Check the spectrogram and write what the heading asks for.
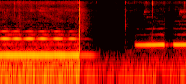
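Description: Coffee-wood Native American walking-stick flute in F# holding its low note, which stops with a sharp click about a second in. After a short breath pause, a note about an octave higher begins near the end.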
